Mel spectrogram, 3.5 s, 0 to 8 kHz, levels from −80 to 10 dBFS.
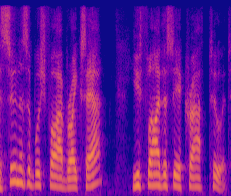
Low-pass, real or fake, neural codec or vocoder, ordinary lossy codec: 7.2 kHz; fake; codec, 16 kHz in and 24 kHz out, 0.6 kbps, FocalCodec, streaming, 4096 codes; MP3, 64 kbps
